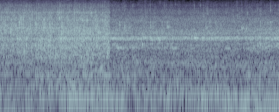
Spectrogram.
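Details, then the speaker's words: Toilet tank refilling after the flush valve gasket was replaced and the inlet water turned back on: steady rush of water with no hiss or trickle afterward. The fill is normal and the toilet should no longer run. "it's going to fill up and shouldn't leak anymore you shouldn't have a running toilet"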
